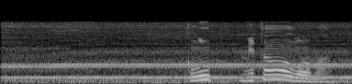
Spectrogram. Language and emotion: Russian, neutral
